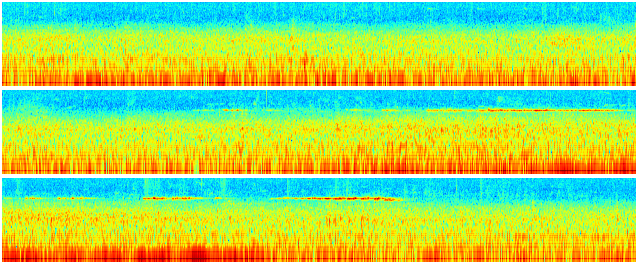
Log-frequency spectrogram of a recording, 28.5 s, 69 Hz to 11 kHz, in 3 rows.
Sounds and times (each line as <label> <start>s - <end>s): sounds of a city under construction 0.0s - 28.5s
